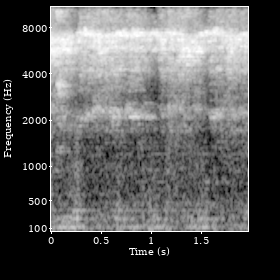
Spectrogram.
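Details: Electric Samsung dryer in a newly bought house, after about ten dry cycles: piercing, steady high screech while running, from worn rear drum support wheels; idler pulley/belt tensioner also replaced.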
